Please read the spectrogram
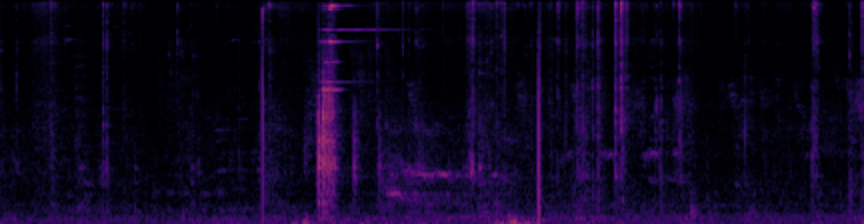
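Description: A wrench and a feeler gauge clicking and clinking against a motorcycle engine's valve adjuster while the adjuster lock nut is tightened and the valve clearance checked. A sharp, ringing metal clink about three seconds in is the loudest.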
